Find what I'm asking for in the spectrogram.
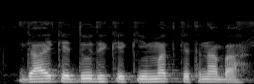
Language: Bhojpuri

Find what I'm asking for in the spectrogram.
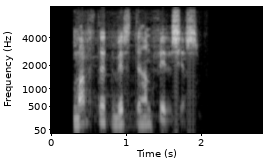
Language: Icelandic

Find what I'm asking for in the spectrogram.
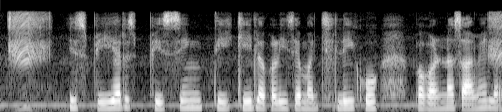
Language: Hindi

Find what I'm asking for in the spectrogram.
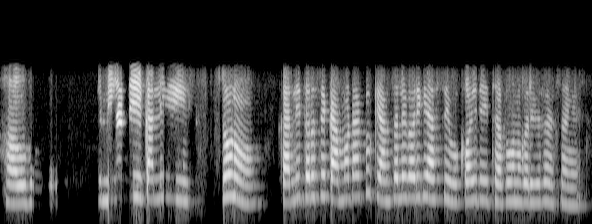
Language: Odia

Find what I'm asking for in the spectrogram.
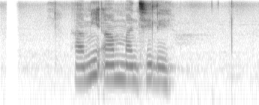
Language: Nepali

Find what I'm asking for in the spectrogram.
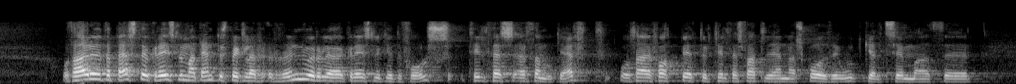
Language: Icelandic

